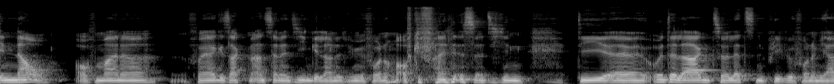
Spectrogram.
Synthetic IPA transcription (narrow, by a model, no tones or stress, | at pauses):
ənaʊ | ʔa̰ʊfmaɪnɐfoːɐheːɐɡəzaːk̚tn̩ʔa̰nt͡sanɛnz̥iːɡŋ̩ɡəlandətviːmiːɐoːeɐnɔχmaʔa̰ʊɡ̥əfalənɪstalsɪçiːnd̥iːɛːʔʊ̰ntɐlaːɡŋ̩t͡suːɐlɛt͡stn̩pʁ̥iːvjufoːɐnəmjaː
